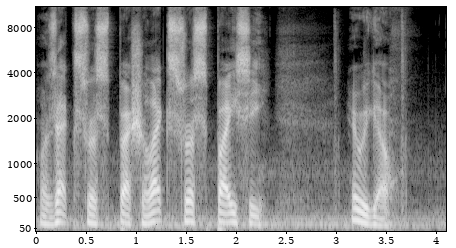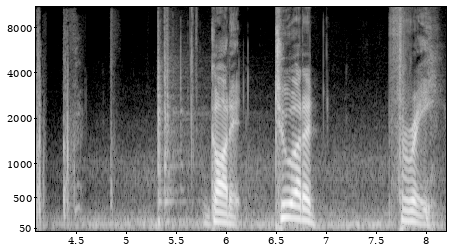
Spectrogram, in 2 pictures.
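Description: A man's voice: mid-range voice, animated, slow pace, long pauses, darkish tone. A man hosting a gaming video, narrating a sports career story in the first person as a hopeful young cricketer, talking himself through it. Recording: clear background noise and ambience.

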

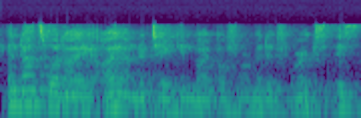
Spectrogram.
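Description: A middle-aged man whose first language is Thai gives a symposium talk through a handheld mic, recorded from far back in a large hall. The sound is roomy with a long reverb tail. The audio is dull and muffled, with a faint hiss underneath, and he speaks haltingly, restarting often. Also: mid-range voice. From Thailand. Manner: halting, many fillers and restarts. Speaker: artist presenter. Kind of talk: symposium talk, personal storytelling. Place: dim hall with projector screen. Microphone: handheld microphone, filmed from afar.

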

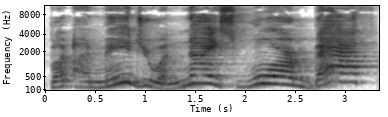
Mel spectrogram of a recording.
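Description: A man voicing a cheerful, mischievous octopus from a picture book, with an emphatic, theatrical, drawn-out delivery. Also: sits high, very animated, echoey room, voice pushed up, exaggerated voice. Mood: eager, helpful. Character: cheerful, mischievous male octopus, eager to please his friend.

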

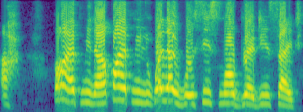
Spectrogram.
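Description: A woman's voice: high voice, no echo, close to an everyday voice. A woman acting a hungry, long-suffering mother in a film drama, pleading repetitively and plaintively with a Nigerian accent. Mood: plaintive despair. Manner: plaintive, repetitive begging with drawn-out wails.

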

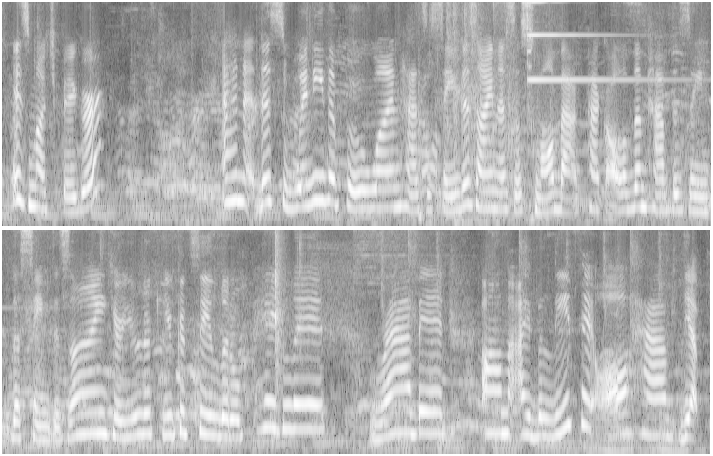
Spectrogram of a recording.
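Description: A woman giving a casual, chatty store tour, thinking aloud and gushing over items as she browses. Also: sits high. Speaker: shopping vlogger. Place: discount store.

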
